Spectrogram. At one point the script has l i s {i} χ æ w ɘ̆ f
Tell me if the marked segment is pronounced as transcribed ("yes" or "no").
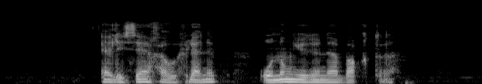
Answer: no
